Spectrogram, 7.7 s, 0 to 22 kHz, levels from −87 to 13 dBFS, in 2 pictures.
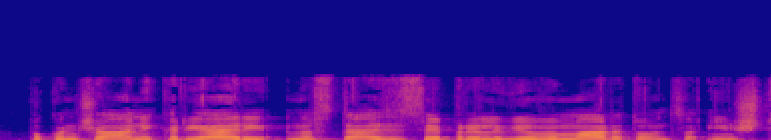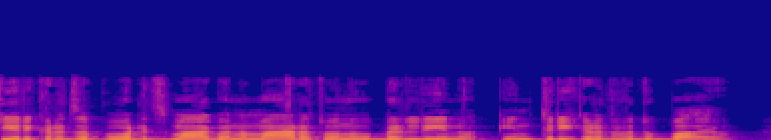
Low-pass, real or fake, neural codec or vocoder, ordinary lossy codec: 9.9 kHz; real; none; MP3, 48 kbps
